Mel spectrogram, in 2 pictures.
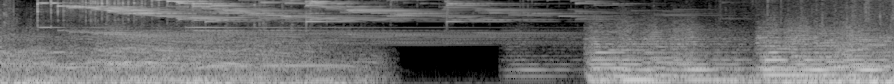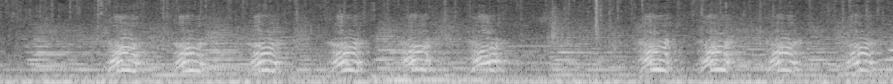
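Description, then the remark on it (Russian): A dog barks repeatedly in quick, sharp bursts over a dense, rumbling background, following a brief moment of near silence early on, as it pushes fleeing people along and tugs children by their hems. “Лает, толкает их. Ребятишек за подолы тянет.”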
